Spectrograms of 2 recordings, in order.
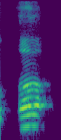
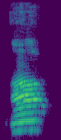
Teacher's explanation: इनके बोलने में थोड़ा सा मुंह का ज्यादा खुलने का फर्क है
